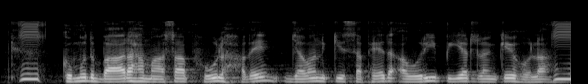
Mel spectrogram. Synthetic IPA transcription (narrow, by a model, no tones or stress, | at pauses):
kʊmʊd̪baːɾəɦmaːsapʰuːlhəʋeːd͡ʒəʋənkisəpʰeːd̪əwɾipijəɾːə̃ŋɡkeɦoːlaː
